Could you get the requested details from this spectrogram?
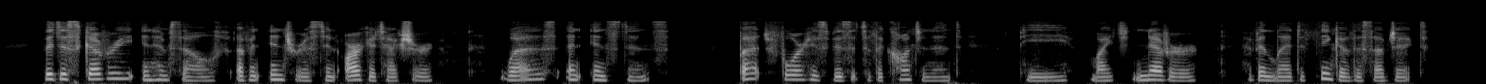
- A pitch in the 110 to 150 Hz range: No, high, 190 Hz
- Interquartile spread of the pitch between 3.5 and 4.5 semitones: Yes, average, 3.9 semitones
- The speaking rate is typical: No, slow, 120 wpm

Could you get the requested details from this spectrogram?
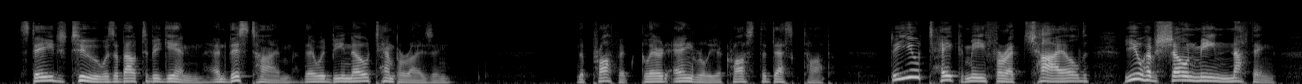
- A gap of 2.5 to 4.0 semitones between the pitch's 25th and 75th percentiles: No, average, 4.9 semitones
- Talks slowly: No, average, 155 wpm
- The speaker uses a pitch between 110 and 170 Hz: Yes, low, 135 Hz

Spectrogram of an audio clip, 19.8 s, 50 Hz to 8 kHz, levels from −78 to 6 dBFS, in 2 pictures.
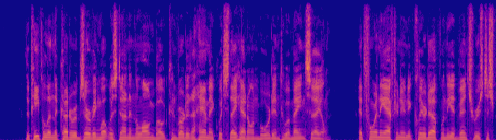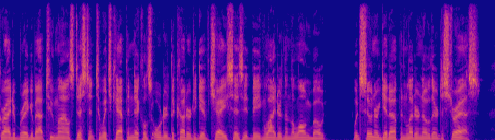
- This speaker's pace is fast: Yes, fast, 215 wpm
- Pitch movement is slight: Yes, narrow, 2.1 semitones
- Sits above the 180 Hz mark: No, low, 105 Hz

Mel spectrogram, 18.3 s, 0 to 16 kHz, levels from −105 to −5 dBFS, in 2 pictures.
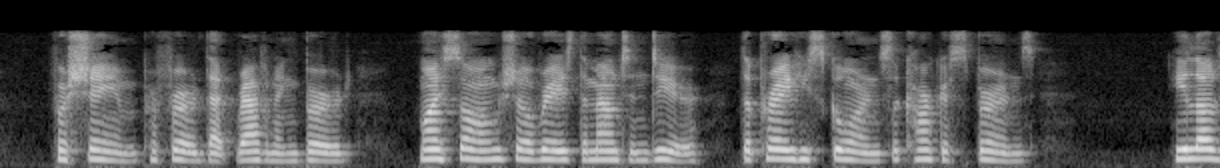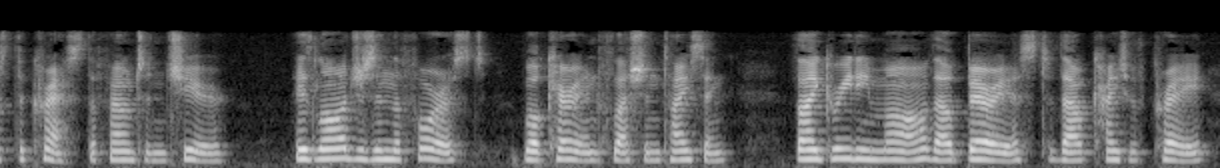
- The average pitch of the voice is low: No, high, 190 Hz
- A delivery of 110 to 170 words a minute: Yes, average, 150 wpm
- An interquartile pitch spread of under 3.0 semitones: Yes, narrow, 2.4 semitones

